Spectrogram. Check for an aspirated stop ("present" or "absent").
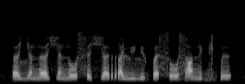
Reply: absent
